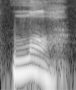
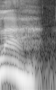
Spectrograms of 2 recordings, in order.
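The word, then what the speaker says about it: الله: Di situ dibaca dengan loh, bukan lah.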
